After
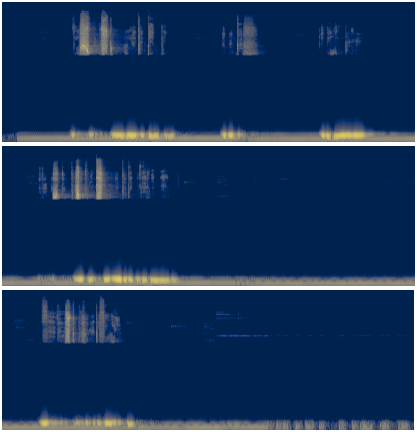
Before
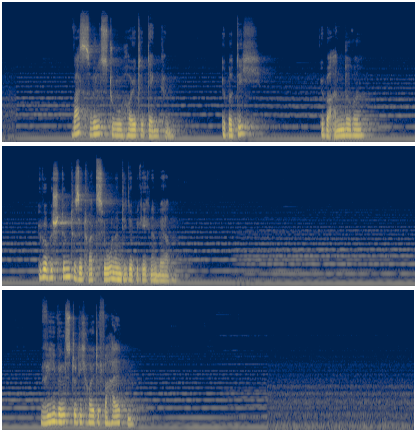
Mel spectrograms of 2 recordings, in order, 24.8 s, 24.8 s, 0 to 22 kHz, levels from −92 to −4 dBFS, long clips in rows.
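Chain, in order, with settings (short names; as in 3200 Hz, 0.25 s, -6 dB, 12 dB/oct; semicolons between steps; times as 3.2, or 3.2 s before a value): gate with hold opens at -45 dBFS; 13.97–15.07 fixed phaser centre 1800 Hz, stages 4; FFT band-reject 140–5500 Hz; gain +7.5 dB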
